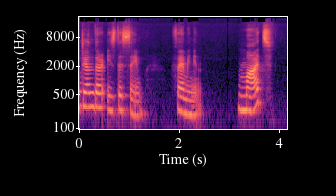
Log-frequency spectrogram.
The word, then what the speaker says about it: мать: The next word is мать. Мать. There is a soft sign at the end, so we pronounce soft t.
